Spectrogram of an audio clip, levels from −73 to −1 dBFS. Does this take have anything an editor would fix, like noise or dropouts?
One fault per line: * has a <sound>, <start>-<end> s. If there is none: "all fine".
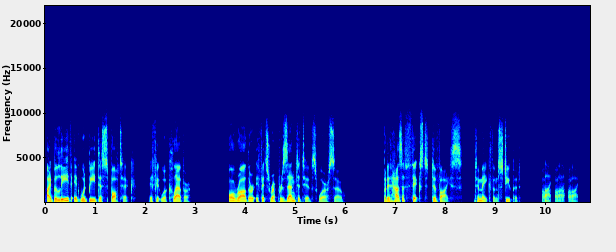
* has a laugh, 9.9-10.7 s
